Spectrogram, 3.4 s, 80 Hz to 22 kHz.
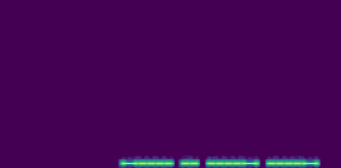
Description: Morse code, heard as a keyed tone, about 27 wpm, 700 Hz. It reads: 6I44
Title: Four Challenging Letter-Number Combinations 28wpm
